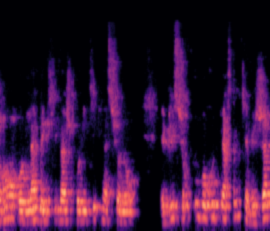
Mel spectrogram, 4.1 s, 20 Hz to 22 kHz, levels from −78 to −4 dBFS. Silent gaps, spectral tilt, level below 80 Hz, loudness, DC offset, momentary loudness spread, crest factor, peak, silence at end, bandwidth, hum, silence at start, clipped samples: none; -4.5 dB/octave; -66 dBFS; -24 LUFS; under 0.1%; 8 LU; 18 dB; -6 dBFS; 0 s; 16 kHz; none; 0 s; under 0.1%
